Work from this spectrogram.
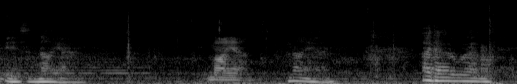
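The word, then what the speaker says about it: Niyan: My name is Nyan. Nyan. Nyan. I know, sounds unusual. It's spelled N-I-Y-A-N. N-I. N-I-Y-A-N. So not Nyan.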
